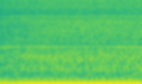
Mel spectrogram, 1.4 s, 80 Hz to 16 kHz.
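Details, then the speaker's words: C5 Corvette after fixing click-no-start by finger-tightening loose starter solenoid wire: smooth steady low rumble at idle, even beat, no ticking or knocking, starting better than in past weeks; normal idle. "it's running it started up multiple times no problems it actually sounds a lot better starting up now than it has the past few weeks"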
